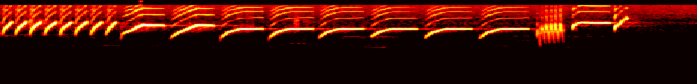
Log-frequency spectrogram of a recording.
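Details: Canary song used in mating training for young males and females: a fast series of short rising notes, then loud slurred whistles sweeping upward, repeated about every third of a second, with a brief harsh burst near the end.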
